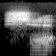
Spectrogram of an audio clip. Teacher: it is the second tone, so it's a rising tone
